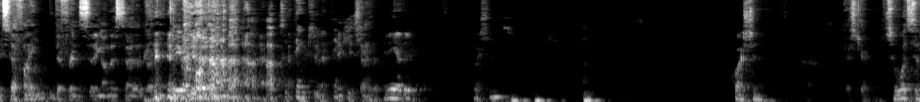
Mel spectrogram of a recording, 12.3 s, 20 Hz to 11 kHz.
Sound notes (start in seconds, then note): 2.0 all laugh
